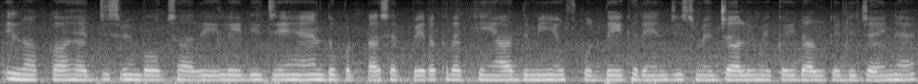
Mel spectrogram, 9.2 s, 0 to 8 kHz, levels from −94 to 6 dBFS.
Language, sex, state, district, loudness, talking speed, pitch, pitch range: Hindi, female, Haryana, Jhajjar, -16 LUFS, 170 wpm, 165 Hz, 160-170 Hz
